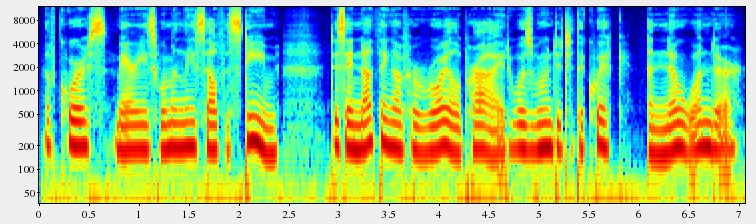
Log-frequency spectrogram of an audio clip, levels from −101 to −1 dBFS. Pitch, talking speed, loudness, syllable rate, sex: 190 Hz, 180 wpm, -16 LUFS, 4.9 syllables/s, female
